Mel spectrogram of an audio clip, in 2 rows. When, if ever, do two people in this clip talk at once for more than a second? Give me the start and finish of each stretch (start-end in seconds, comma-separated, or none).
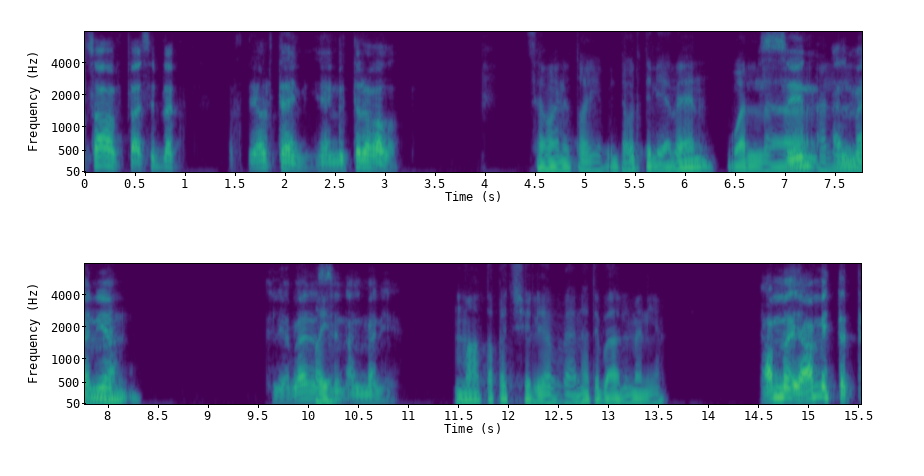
6.7-8.2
